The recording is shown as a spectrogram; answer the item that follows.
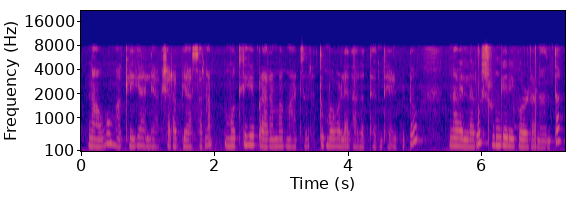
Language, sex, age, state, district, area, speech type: Kannada, female, 30-45, Karnataka, Bangalore Urban, urban, spontaneous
